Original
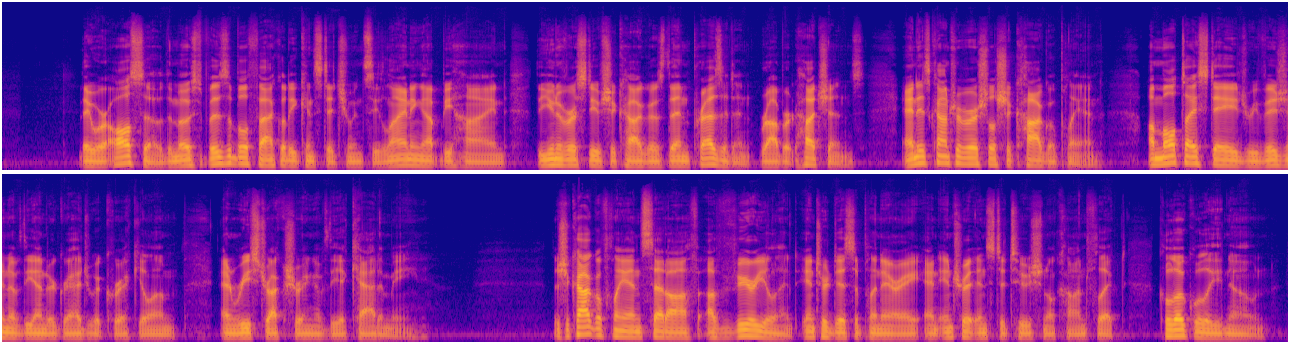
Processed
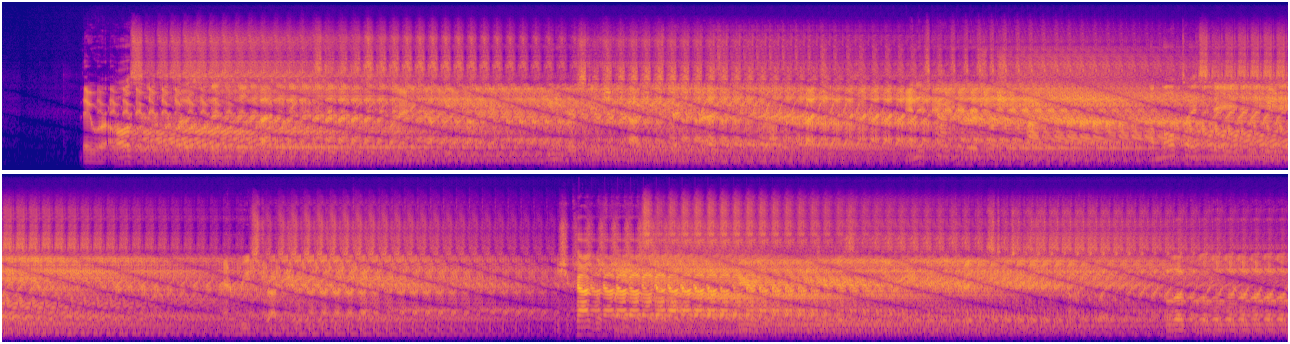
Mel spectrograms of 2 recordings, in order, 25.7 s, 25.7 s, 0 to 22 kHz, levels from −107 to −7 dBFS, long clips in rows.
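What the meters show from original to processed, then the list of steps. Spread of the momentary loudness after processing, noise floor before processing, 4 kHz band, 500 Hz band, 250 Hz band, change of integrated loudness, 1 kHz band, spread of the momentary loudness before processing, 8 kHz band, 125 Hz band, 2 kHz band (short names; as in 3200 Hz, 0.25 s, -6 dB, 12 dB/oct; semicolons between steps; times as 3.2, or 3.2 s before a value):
8 LU, -73 dBFS, +11.0 dB, -6.0 dB, -16.0 dB, +5.0 dB, +4.5 dB, 12 LU, +12.5 dB, under -25 dB, +9.0 dB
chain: HPF 1300 Hz 12 dB/oct; swelling echo 0.129 s, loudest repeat 5, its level -3.5 dB; cascading phaser falling 1.1 Hz; gain +5.5 dB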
